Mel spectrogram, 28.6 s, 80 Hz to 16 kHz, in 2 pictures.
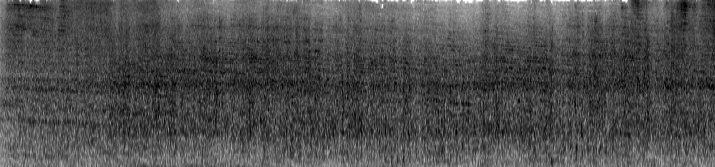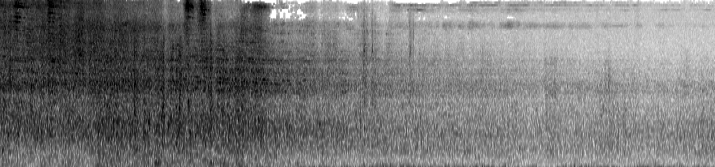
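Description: Freight train of Koki container wagons hauled by an EH200 electric locomotive running close past, its wagons clattering along the track. The noise drops about 20 seconds in as the train draws away.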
